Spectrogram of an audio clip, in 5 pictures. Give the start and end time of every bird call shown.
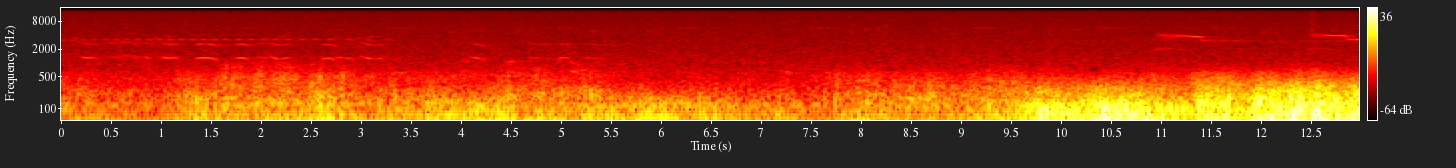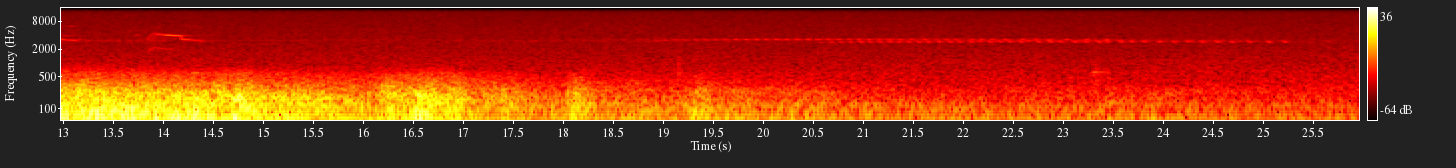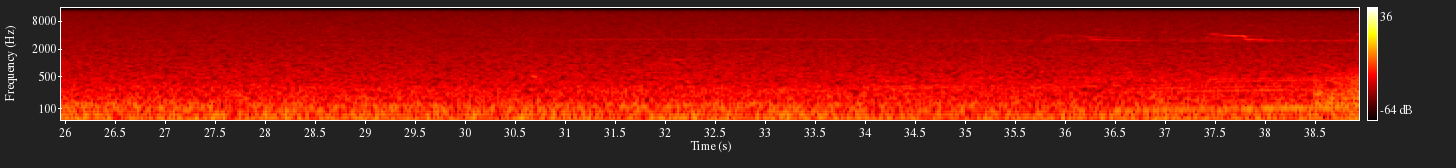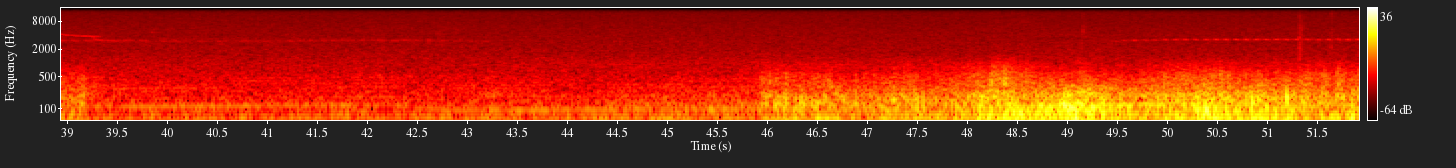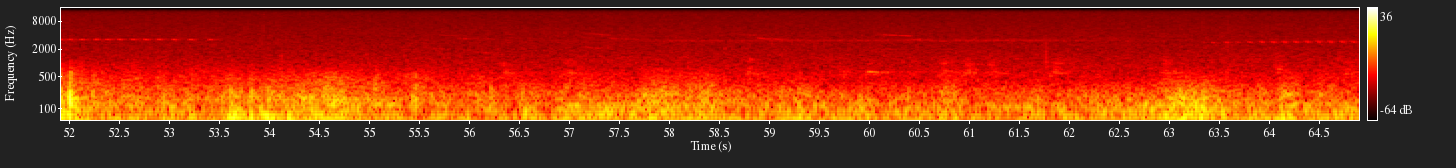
[0.00, 5.30] Brown Jay (Psilorhinus morio)
[10.90, 14.50] Gray Hawk (Buteo plagiatus)
[37.40, 39.70] Gray Hawk (Buteo plagiatus)

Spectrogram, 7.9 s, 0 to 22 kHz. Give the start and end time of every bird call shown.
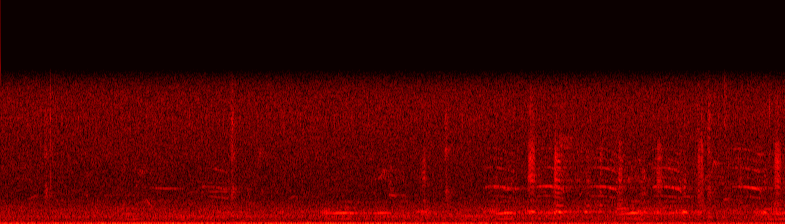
[4.59, 7.85] Canada Goose (Branta canadensis)
[4.69, 7.85] Blue Jay (Cyanocitta cristata)

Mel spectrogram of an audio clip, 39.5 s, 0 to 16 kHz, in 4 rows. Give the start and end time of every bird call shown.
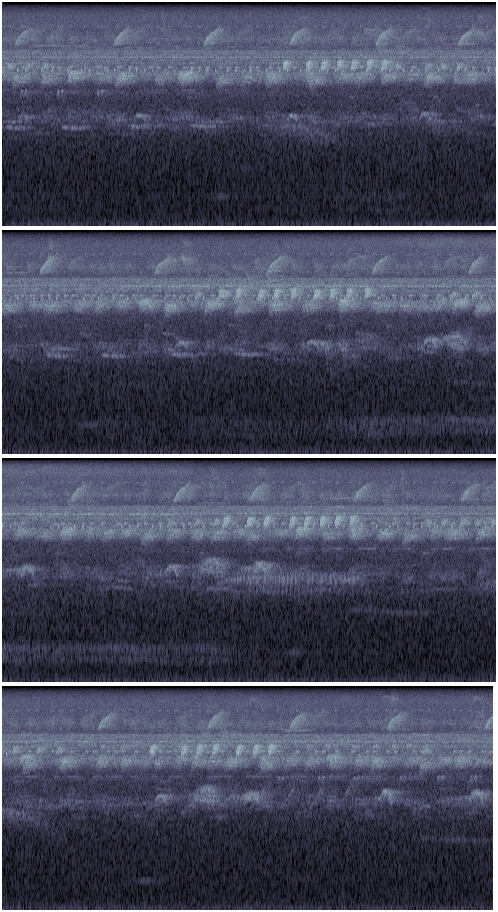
[0.00, 15.27] Little Tinamou (Crypturellus soui)
[2.47, 25.87] Spot-winged Antshrike (Pygiptila stellaris)
[5.07, 7.07] Amazonian Barred-Woodcreeper (Dendrocolaptes certhia)
[6.17, 10.37] unidentified bird
[11.47, 13.87] Amazonian Pygmy-Owl (Glaucidium hardyi)
[15.87, 17.77] Buff-breasted Wren (Cantorchilus leucotis)
[18.57, 20.57] Amazonian Pygmy-Owl (Glaucidium hardyi)
[21.57, 24.57] Long-billed Woodcreeper (Nasica longirostris)
[23.87, 27.27] Cinnamon-throated Woodcreeper (Dendrexetastes rufigula)
[26.57, 28.77] Amazonian Pygmy-Owl (Glaucidium hardyi)
[28.87, 30.67] Amazonian Barred-Woodcreeper (Dendrocolaptes certhia)
[32.47, 39.47] Spot-winged Antshrike (Pygiptila stellaris)
[34.97, 36.97] Gray Antwren (Myrmotherula menetriesii)
[37.77, 39.47] Amazonian Pygmy-Owl (Glaucidium hardyi)

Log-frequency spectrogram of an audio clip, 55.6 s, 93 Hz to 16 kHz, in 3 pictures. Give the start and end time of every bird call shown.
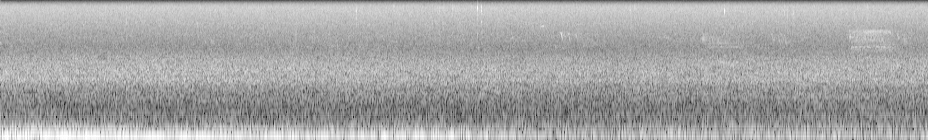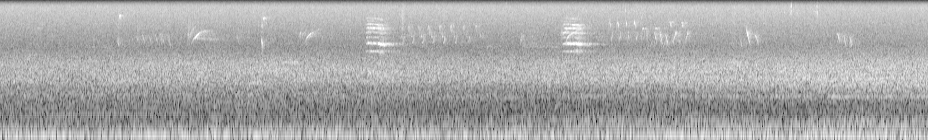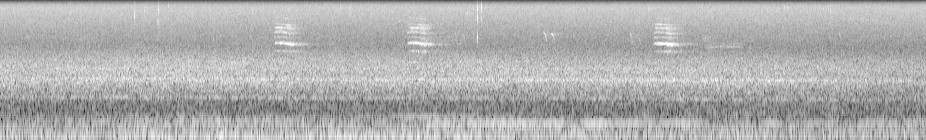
[22.05, 25.45] American Goldfinch (Spinus tristis)
[23.65, 23.95] unidentified bird
[25.85, 30.45] Blue Jay (Cyanocitta cristata)
[33.25, 35.85] American Goldfinch (Spinus tristis)
[42.35, 46.05] Blue Jay (Cyanocitta cristata)
[50.15, 50.95] Blue Jay (Cyanocitta cristata)

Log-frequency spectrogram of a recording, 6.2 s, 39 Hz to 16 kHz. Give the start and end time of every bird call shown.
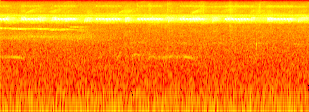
[0.00, 2.00] Amazonian Grosbeak (Cyanoloxia rothschildii)
[0.00, 2.50] Plumbeous Antbird (Myrmelastes hyperythrus)
[0.00, 6.19] Ruddy Pigeon (Patagioenas subvinacea)
[2.40, 6.19] Fasciated Antshrike (Cymbilaimus lineatus)

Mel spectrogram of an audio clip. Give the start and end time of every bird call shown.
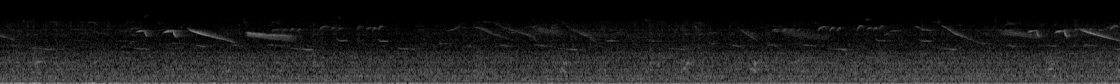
[0.00, 11.21] Rufous-collared Sparrow (Zonotrichia capensis)
[0.00, 11.21] Yellow-backed Oriole (Icterus chrysater)

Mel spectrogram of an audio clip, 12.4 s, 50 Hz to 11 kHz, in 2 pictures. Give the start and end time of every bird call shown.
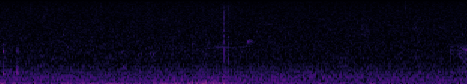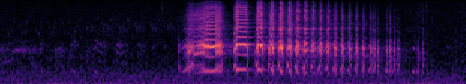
[6.10, 11.60] Erckel's Francolin (Pternistis erckelii)

